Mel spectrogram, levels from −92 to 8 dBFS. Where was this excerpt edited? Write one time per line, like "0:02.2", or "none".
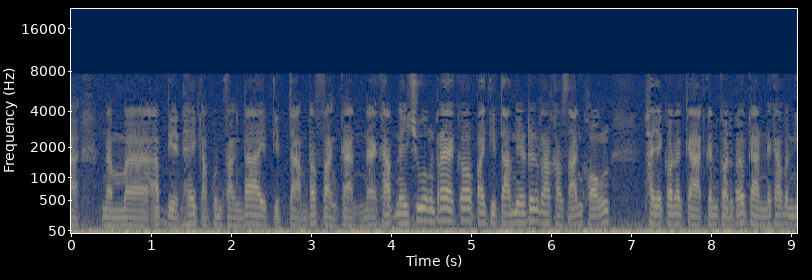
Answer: none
